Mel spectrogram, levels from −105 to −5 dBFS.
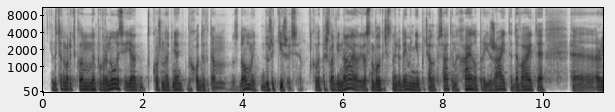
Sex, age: male, 20-39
